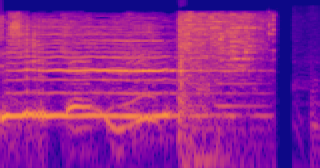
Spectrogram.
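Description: Cartoon sound effect of glass shattering, a crash about a second in over a sustained note; it cuts off abruptly.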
